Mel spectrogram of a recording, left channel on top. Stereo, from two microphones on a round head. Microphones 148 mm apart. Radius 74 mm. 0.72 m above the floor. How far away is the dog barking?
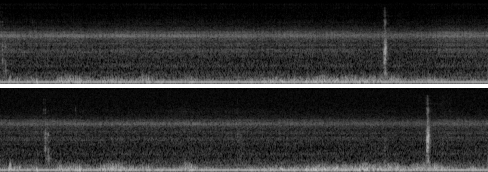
No dog barking in this recording.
